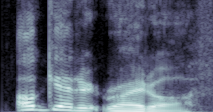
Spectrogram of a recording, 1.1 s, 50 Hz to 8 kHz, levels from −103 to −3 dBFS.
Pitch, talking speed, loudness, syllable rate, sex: 160 Hz, 280 wpm, -17 LUFS, 5.5 syllables/s, male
